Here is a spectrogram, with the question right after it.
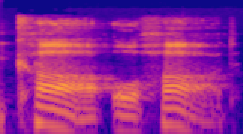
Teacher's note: British English tends to be non-rotic, meaning we often drop the R sound at the end of words or before consonants like in car or hard.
